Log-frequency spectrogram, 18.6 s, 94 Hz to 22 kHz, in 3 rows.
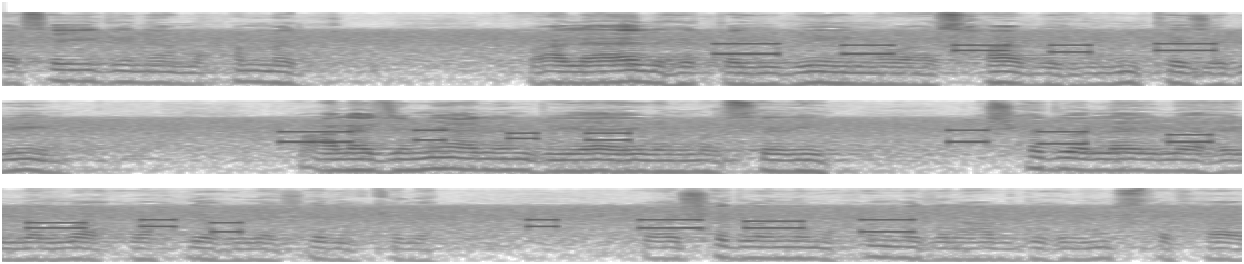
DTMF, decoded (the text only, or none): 6508# 6C08 B347#1 #983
